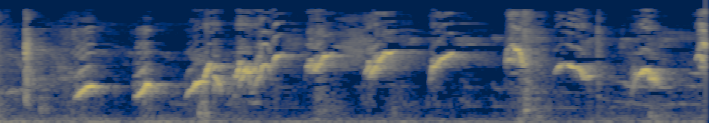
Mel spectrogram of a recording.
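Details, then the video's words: White-rumped shama song used as a lure to get other shamas singing: a rapid series of loud rising whistled notes, each sliding upward from around mid pitch, repeated several times a second with sharp clicks between. "Pancingan Murai Batu Agar Bunyi Ngeplong"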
